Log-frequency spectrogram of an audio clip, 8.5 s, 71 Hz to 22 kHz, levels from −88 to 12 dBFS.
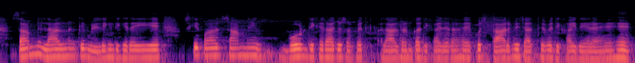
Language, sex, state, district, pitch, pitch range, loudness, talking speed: Hindi, male, Bihar, Gopalganj, 120 Hz, 115-130 Hz, -27 LUFS, 225 wpm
